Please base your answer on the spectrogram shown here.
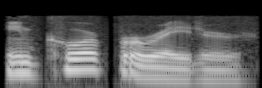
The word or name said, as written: incorporator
